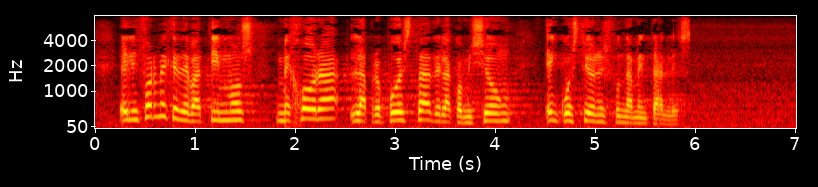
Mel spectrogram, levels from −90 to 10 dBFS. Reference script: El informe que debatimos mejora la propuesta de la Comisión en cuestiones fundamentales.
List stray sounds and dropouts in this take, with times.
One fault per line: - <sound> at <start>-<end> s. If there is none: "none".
none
